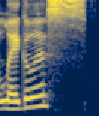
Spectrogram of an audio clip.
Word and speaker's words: Legolas: Also, is it Legolas?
